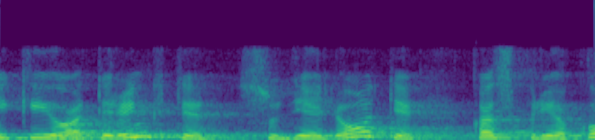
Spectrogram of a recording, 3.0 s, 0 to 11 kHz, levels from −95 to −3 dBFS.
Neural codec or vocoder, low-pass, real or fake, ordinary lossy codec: none; 7.2 kHz; real; AAC, 64 kbps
